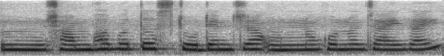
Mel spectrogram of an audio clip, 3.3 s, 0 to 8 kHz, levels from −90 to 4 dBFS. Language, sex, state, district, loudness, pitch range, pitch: Bengali, female, West Bengal, Kolkata, -12 LUFS, 235-255 Hz, 245 Hz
